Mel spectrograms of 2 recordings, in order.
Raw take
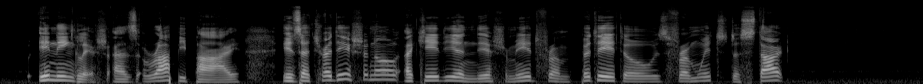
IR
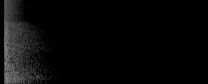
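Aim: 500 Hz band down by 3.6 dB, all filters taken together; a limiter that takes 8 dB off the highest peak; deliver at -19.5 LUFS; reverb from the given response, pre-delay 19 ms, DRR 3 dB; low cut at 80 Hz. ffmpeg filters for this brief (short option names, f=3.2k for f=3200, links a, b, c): -filter_complex "[0:a]highpass=80,equalizer=f=500:t=o:g=-5,alimiter=limit=-17.5dB:level=0:latency=1,asplit=2[a][b];[1:a]atrim=start_sample=2205,adelay=19[c];[b][c]afir=irnorm=-1:irlink=0,volume=-17.5dB[d];[a][d]amix=inputs=2:normalize=0,volume=11.5dB"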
